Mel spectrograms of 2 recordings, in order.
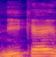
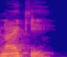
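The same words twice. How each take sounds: First: The word is pronounced the Greek way. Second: The word is pronounced the English way. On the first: This is the original Greek word for victory. "you would pronounce it" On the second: This is how people usually say it today. "We call it"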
